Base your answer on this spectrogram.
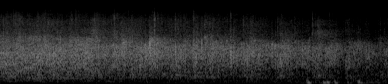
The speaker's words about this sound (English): Come on, everybody just clap their hands, give praise to the Lord. While I take it away.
